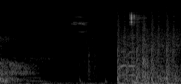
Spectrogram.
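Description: Gunfire in Rainbow Six: Vegas 2 during a Terrorist Hunt match: a dense, loud burst of shots breaks out in the second half after quieter scattered sounds.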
